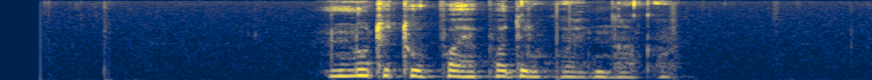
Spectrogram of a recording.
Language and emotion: Russian, angry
